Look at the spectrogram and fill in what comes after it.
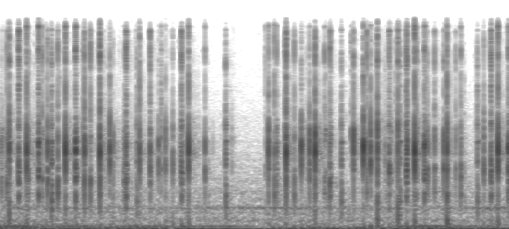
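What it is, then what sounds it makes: Mechanical keyboard with plastic keycaps. Fingertips of both hands type continuously on a Cyberboard mechanical keyboard with plastic keycaps and a dark case. Rapid, crisp clacks with a bright, mid-high click tone and a low thock beneath fill the clip, with a brief lull around the middle before the typing resumes just as quickly.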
